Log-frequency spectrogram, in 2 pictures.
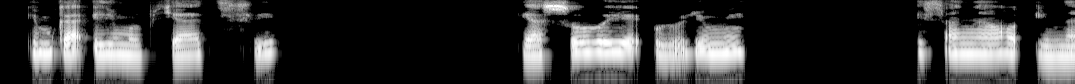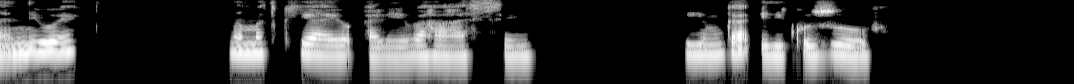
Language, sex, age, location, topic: Kinyarwanda, female, 18-24, Huye, agriculture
